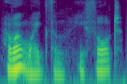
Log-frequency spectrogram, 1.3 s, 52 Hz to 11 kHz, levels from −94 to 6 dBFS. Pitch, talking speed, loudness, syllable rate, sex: 120 Hz, 285 wpm, -20 LUFS, 5.4 syllables/s, male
